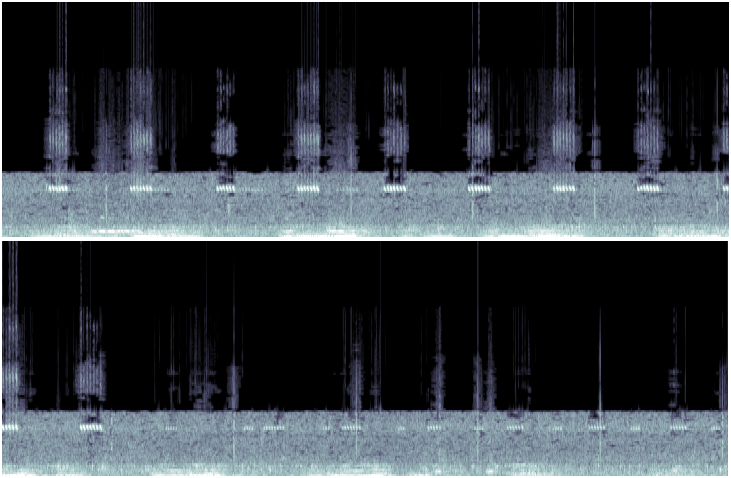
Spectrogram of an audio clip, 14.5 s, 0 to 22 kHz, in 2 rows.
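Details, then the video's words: Deep snarls and moaning growls, roughly one per second, from lions fighting around 2am at Elephant Plains, 9 July 2010, under a constant backdrop of rhythmic cricket chirps. "Lions Fighting - Sounds"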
